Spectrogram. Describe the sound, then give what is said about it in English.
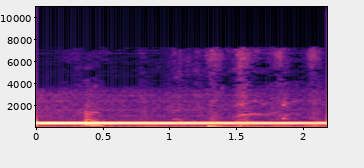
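A steady telephone dial tone hums continuously throughout, with a couple of brief blips that could be dialing key presses. It sounds moderately loud, with no voices. “Dude, the phones are blowing up over this.”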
